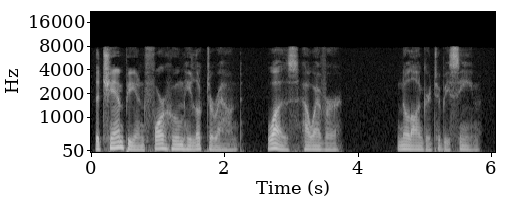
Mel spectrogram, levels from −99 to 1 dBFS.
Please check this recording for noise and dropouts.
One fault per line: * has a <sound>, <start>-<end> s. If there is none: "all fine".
all fine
